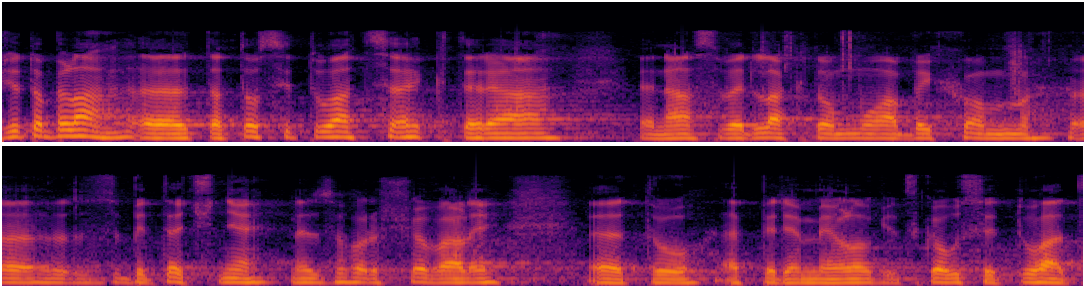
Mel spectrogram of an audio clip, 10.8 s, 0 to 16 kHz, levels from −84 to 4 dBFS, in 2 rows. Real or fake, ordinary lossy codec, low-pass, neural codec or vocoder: real; AAC, 48 kbps; 7.2 kHz; none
